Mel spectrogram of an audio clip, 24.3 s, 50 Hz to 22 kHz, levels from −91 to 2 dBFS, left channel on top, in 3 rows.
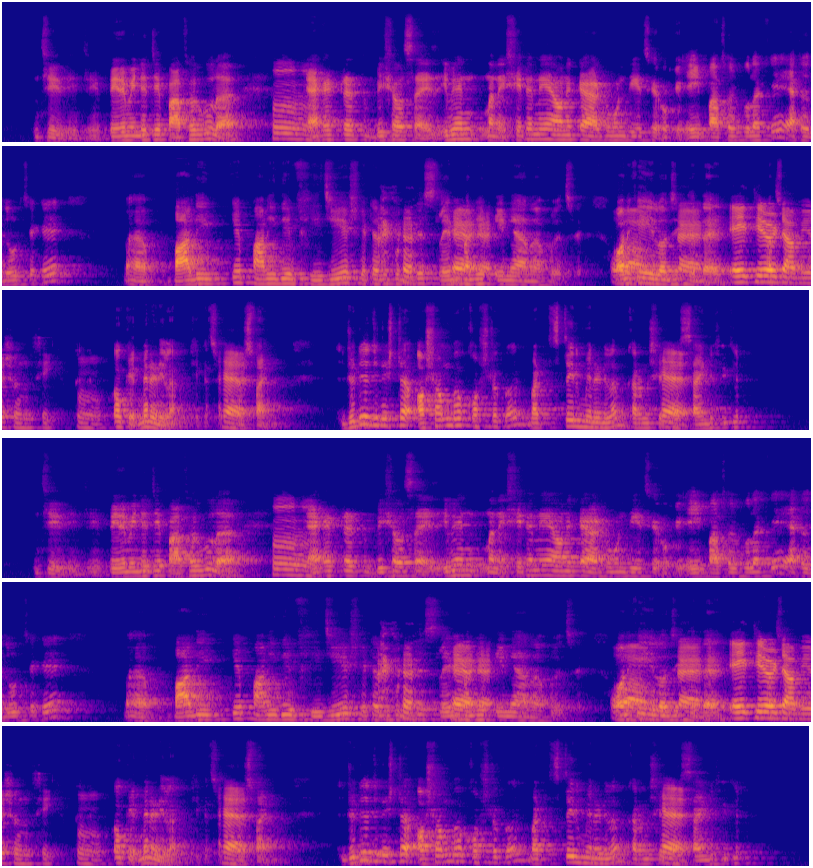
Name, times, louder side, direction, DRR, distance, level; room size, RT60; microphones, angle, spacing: voice 1, 0.3-2.4 3.0-8.7 9.3-13.7 14.2-15.3 15.7-15.8 16.9-17.0 17.3-18.0 18.5-18.9 19.6-23.5, left 2 dB, 75° left, 9 dB, 0.7 m, -33 dB
voice 2, 2.7-3.1 11.8-12.2 12.6-13.0 14.2-16.7 16.9-17.2 18.3-18.6 22.8-23.0, equal, 5° right, 8 dB, 0.4 m, -30 dB
13.5 x 6.0 x 2.6 m, 0.76 s
head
